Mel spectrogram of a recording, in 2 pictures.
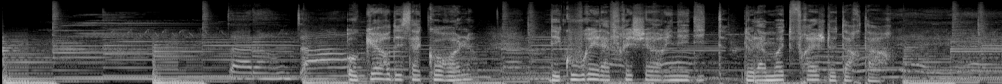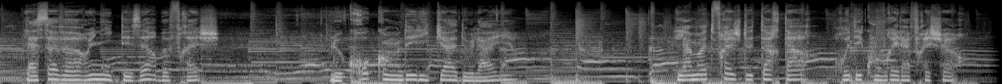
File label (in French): gourmande, VOIX GOURMANDE; VOIX SENSUELLE; GUM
